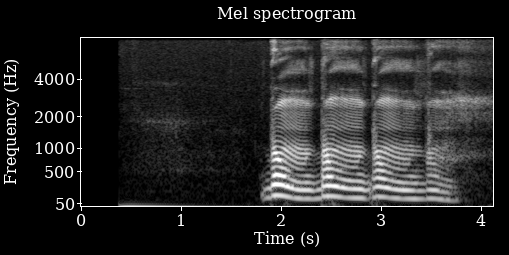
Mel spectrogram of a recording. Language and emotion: Russian, positive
